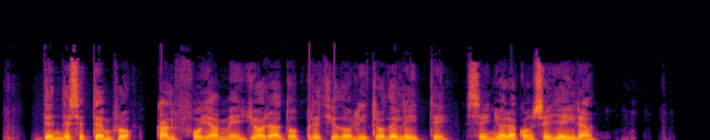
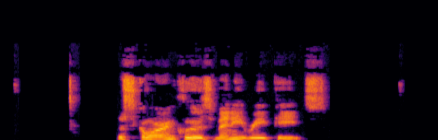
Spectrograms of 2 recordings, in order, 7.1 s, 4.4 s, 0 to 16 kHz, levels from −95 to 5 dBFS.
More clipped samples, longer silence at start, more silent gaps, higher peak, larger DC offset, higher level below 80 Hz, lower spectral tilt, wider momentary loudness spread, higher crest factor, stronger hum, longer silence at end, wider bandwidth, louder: neither; second, 0.1 s vs 0.7 s; second, 1.47-1.57 s vs 0.83-1.17 s; about the same, 0 dBFS vs -2 dBFS; neither; about the same, -56 dBFS vs -58 dBFS; first, -6 dB/octave vs -4 dB/octave; second, 7 LU vs 17 LU; about the same, 16 dB vs 16 dB; neither; about the same, 1.15 s vs 1.15 s; about the same, 9.8 kHz vs 9.6 kHz; about the same, -15 LUFS vs -14 LUFS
